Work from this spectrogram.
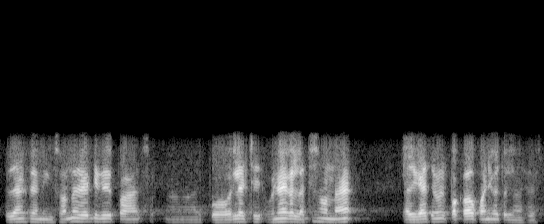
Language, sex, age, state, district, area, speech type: Tamil, male, 18-30, Tamil Nadu, Ranipet, urban, conversation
